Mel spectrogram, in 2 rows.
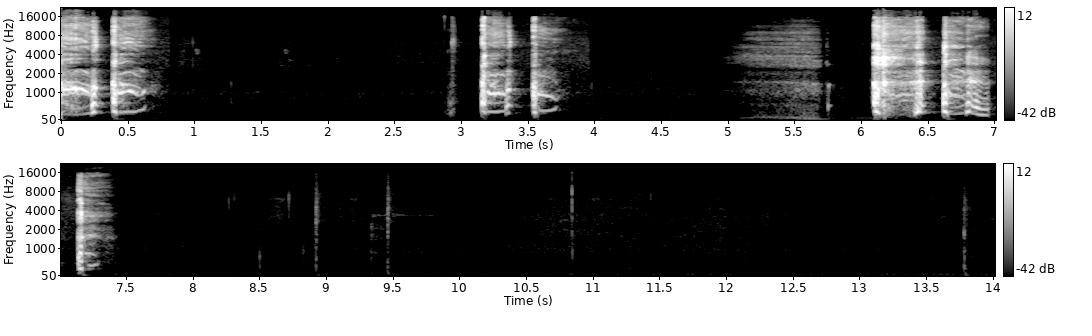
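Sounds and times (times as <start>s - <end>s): person coughing bursts: 0.0s - 0.8s, 3.0s - 3.8s, 6.1s - 7.4s
person drawing breath: 5.0s - 5.8s.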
